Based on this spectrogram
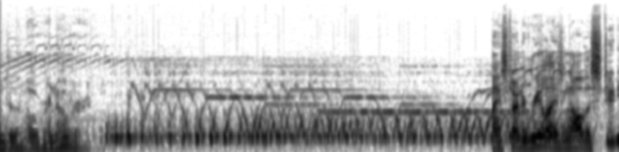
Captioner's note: sci-fi beeps and tones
